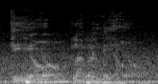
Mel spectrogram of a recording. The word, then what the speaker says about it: Guillaume Le Million: Guillaume la Million. If it doesn't rhyme, you're not pronouncing it right.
